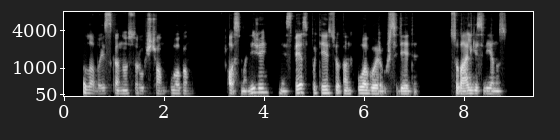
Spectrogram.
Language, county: Lithuanian, Vilnius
